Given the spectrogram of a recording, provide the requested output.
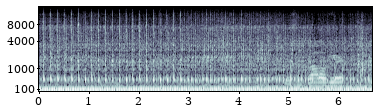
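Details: Nissan 18 hp two-stroke outboard after fixing a too-open throttle butterfly and turning the idle air mixture screw about an eighth turn: steady even putter with regular firing pulses, no misses or surging; clean idle.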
